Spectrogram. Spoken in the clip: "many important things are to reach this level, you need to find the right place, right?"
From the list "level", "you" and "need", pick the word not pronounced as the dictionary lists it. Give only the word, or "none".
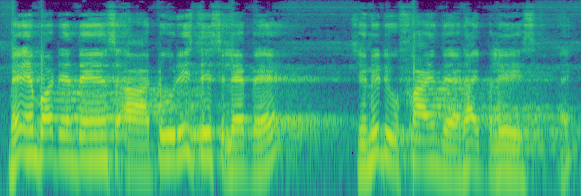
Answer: level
